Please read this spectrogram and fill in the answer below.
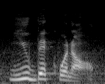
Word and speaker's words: ubiquinol: You're either just going to see straight up Coenzyme Q10, or you're going to see this fancy word right here that's pronounced ubiquinol.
